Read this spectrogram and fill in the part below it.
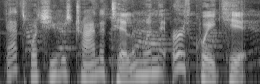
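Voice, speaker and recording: An actor playing an anxious, hot-tempered husband in an audio soap opera, earnest and intense. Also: male voice, on the high side, very animated, fairly quick. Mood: distressed. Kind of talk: soap-opera radio acting.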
